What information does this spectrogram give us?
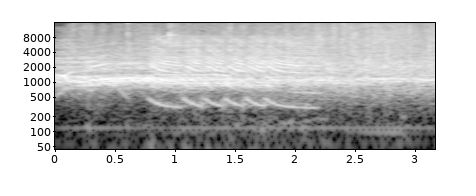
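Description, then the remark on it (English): Dense, steady applause fills the whole stretch at an even loudness, with a short run of repeated low, rising whoops or tones sounding beneath it partway through. “I gotta get that nigga some claps, yo.”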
